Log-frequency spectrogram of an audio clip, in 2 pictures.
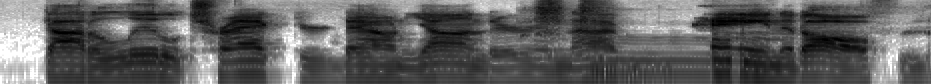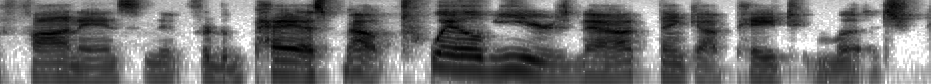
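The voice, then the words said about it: Put-on Texas accent. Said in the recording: “give me your best Texas accent ... this is my Texas accent ... that's my Texas accent”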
